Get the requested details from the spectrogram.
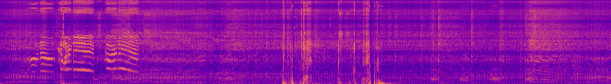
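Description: A dirt bike engine revs up sharply several times.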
